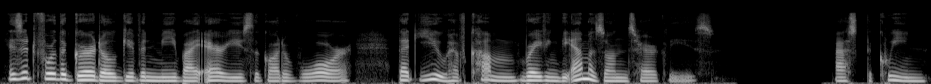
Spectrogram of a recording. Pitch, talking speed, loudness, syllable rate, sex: 180 Hz, 155 wpm, -18 LUFS, 4.4 syllables/s, female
